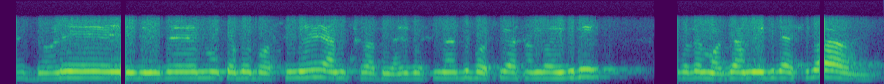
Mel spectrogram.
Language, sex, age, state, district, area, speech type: Odia, male, 60+, Odisha, Dhenkanal, rural, conversation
